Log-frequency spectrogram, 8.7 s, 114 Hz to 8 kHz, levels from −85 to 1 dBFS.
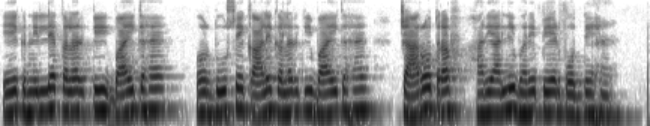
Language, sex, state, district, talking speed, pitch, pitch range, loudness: Hindi, female, Rajasthan, Jaipur, 140 wpm, 185 Hz, 175-195 Hz, -14 LUFS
